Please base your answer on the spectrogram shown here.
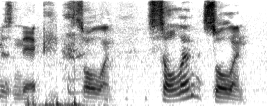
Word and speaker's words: Solon: Solon. Solon? Solon. How do you spell that?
